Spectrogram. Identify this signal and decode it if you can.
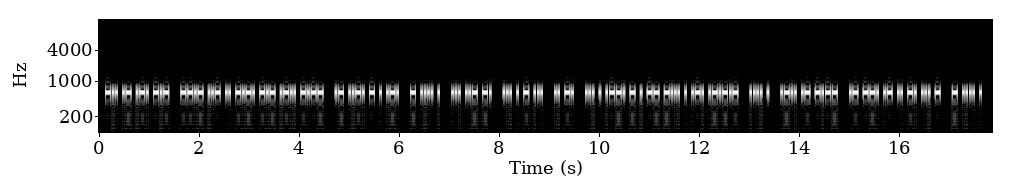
Morse code, heard as a keyed tone, about 34 wpm, 600 Hz. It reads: DARK QUICKLY AFTER THE SUN SETS IN SEPTEMBER. HE LAY AGAINST THE
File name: the old man and the sea 2 35wpm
